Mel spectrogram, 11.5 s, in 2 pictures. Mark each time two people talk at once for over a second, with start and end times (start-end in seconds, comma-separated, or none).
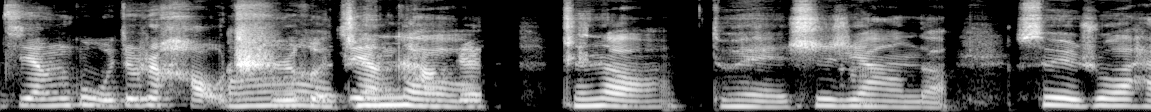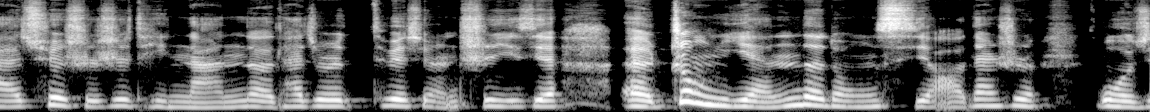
1.1-2.4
